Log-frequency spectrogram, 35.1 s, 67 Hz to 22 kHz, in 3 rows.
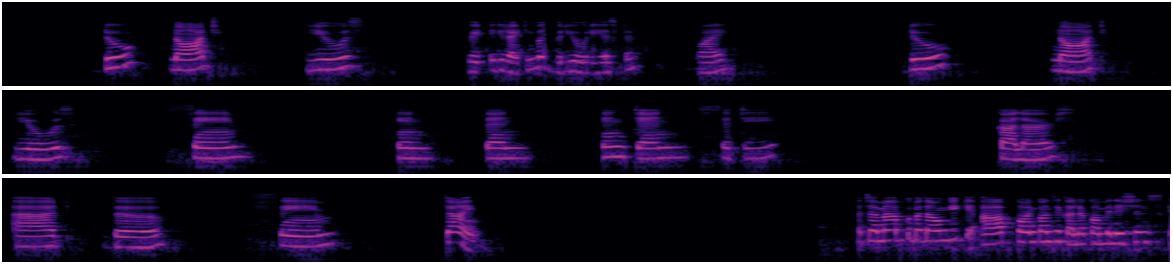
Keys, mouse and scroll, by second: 4.6-5.7 typing, 6.6 ctrl+z, 7.8 click, 31.5 space.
